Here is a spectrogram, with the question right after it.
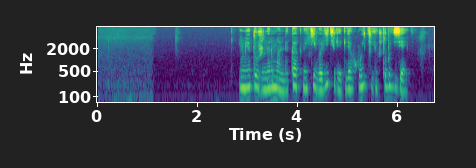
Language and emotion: Russian, angry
